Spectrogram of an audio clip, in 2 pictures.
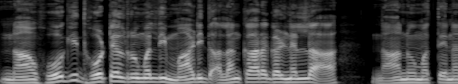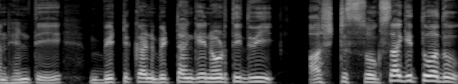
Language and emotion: Kannada, surprised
